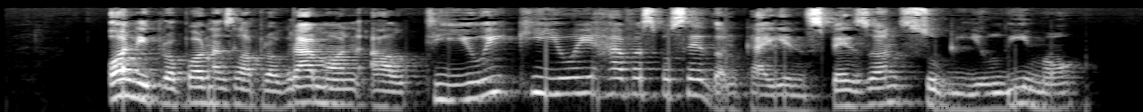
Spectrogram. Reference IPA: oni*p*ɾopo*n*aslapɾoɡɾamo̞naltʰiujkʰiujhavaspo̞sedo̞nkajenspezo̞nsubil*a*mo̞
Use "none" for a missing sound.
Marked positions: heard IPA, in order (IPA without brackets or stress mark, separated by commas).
p, n, i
